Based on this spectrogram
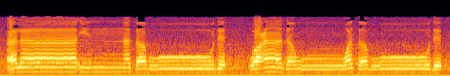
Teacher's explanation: عند الوقف على كلمة ثمود تقف بحذف الألف وسكون الدال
